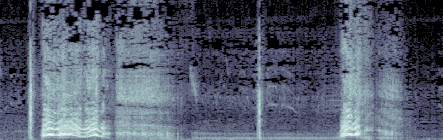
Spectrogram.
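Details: Dog barking: a loud, harmonic bark with a wavering pitch, a softer rough follow-up, a quiet low hum, then a second short bark near the end.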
